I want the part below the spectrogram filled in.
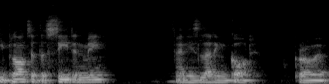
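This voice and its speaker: A man with a very deep, low voice speaks fairly quickly in a monotone, flat intonation. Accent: English. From England. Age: 20s. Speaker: YouTuber. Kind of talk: testimony. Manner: halting, with fillers and repeats.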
